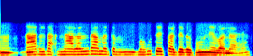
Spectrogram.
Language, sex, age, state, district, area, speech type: Hindi, female, 45-60, Bihar, Madhepura, rural, conversation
